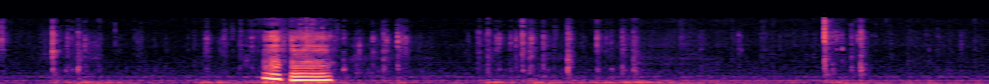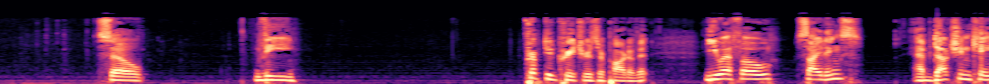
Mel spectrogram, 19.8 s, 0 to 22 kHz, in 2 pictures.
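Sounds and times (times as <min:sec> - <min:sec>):
typing on a computer keyboard: 0:00.0 - 0:10.8
speech: 0:02.6 - 0:03.5, 0:11.0 - 0:11.4, 0:12.4 - 0:12.9, 0:15.2 - 0:19.7.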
